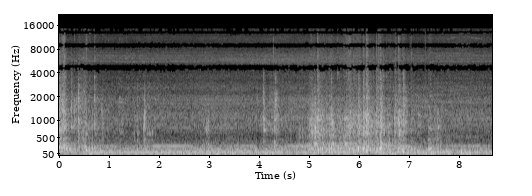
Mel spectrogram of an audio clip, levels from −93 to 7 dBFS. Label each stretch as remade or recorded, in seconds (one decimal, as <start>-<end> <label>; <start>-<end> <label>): 0.0-2.8 recorded; 2.8-3.6 remade; 3.6-4.2 recorded; 4.2-5.1 remade; 5.1-8.7 recorded

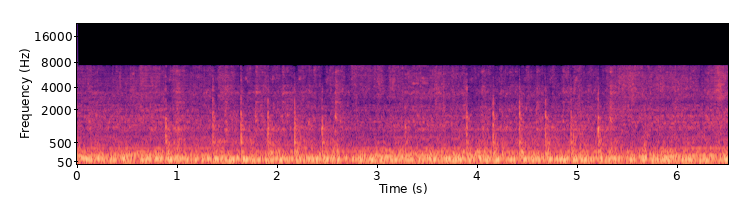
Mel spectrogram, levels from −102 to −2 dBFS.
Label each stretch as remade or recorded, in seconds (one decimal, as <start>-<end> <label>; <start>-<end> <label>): 0.0-6.5 remade

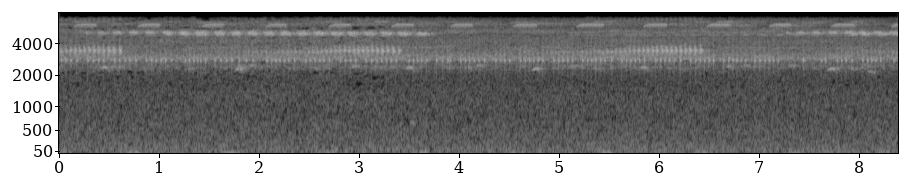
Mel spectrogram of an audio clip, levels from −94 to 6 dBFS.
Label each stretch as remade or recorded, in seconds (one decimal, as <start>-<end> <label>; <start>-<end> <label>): 0.0-1.4 recorded; 1.4-3.9 remade; 3.9-8.4 recorded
